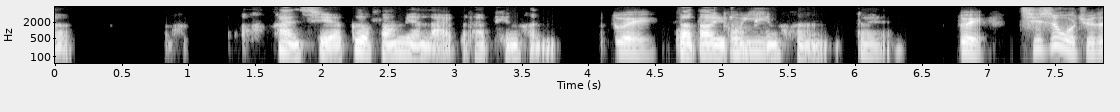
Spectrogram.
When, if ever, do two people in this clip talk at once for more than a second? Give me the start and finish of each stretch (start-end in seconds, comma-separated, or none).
none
